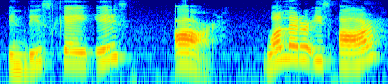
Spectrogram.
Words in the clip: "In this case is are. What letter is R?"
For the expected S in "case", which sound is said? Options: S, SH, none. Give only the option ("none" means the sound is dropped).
none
